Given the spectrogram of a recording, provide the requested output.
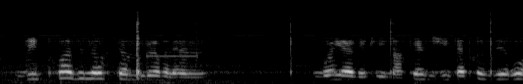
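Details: Radio with the truck off, on continuous weather-channel receive through the external speaker: sharp dry ticks about once a second over garbled audio on the A band only, gone on the B band; origin unknown.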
